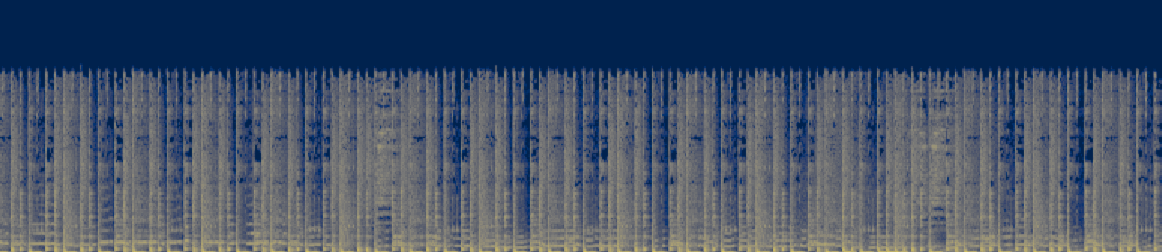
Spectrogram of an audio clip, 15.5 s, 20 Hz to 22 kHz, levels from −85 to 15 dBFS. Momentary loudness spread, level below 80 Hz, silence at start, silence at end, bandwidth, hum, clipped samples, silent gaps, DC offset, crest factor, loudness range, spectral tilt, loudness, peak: 2 LU; -18 dBFS; 0 s; 0 s; 16.5 kHz; none; under 0.1%; none; 0.2%; 12 dB; 1 LU; -4.5 dB/octave; -14 LUFS; -2 dBFS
